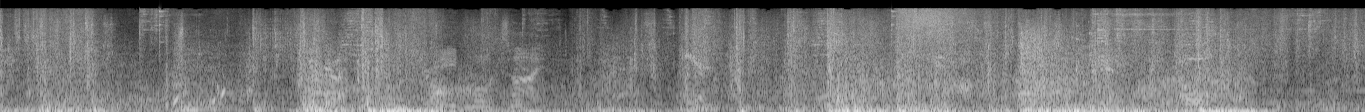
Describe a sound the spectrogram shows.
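Spell blasts crackle and boom again and again.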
